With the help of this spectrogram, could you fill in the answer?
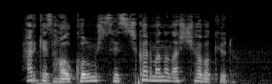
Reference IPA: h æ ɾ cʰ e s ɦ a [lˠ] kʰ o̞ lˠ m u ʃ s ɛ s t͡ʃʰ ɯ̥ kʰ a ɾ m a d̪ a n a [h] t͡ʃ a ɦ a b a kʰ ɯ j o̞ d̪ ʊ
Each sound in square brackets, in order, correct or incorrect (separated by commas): correct, incorrect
